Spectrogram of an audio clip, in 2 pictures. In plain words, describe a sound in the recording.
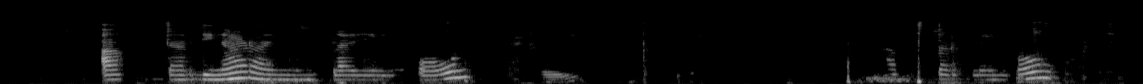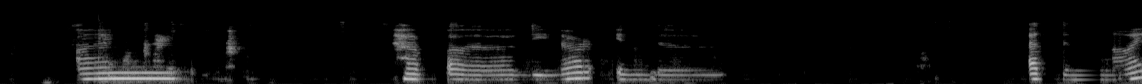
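A boy talks with animation over an online call.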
